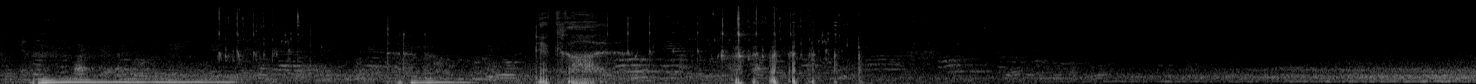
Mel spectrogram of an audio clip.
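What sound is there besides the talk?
pouring drinks into glasses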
